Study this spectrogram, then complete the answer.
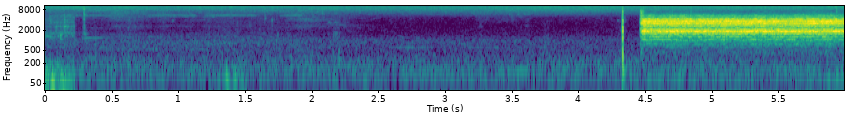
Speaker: See, these other ones you can't hear near as loud, but still go through the process.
